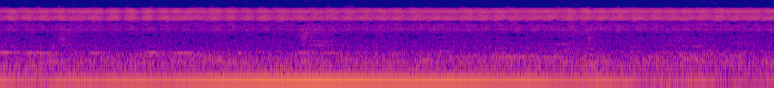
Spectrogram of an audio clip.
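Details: Cicadas singing on a hot summer day in a picturesque Italian town: a dense, steady high buzzing chorus with a fast pulsing shimmer, over a constant low hum.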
